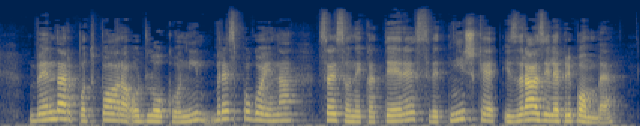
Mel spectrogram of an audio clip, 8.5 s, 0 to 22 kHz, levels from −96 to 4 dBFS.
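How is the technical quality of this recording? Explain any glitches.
No glitches or transport faults turn up anywhere in the speech; the signal path holds steady throughout.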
